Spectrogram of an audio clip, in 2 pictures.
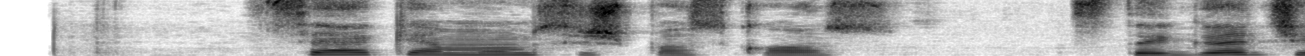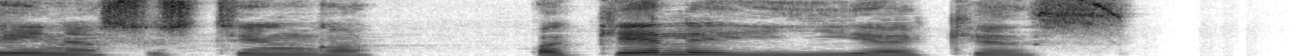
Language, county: Lithuanian, Klaipėda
